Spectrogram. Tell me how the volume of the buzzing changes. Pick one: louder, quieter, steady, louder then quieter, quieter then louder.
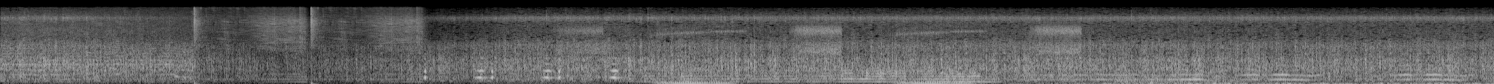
steady.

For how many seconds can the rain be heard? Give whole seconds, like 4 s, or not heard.
15 s.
